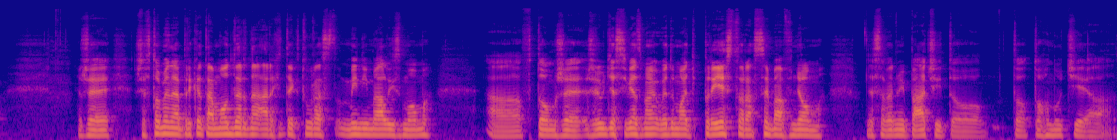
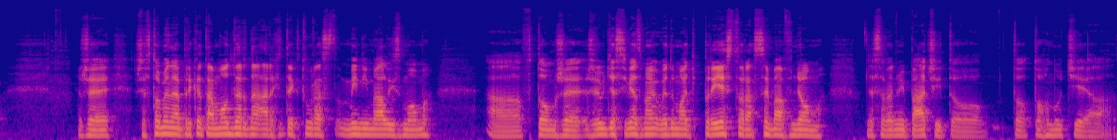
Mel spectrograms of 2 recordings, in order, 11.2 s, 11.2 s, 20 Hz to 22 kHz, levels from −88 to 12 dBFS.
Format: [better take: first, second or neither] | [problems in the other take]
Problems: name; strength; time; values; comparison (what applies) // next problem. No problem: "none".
neither | none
